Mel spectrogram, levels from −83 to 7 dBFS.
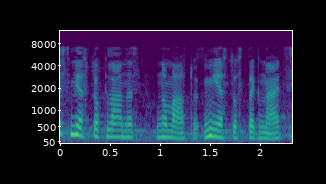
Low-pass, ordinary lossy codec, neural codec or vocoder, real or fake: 7.2 kHz; AAC, 48 kbps; codec, 16 kHz, 16 kbps, FunCodec, trained on Chinese and English, 50 frames a second; fake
